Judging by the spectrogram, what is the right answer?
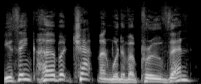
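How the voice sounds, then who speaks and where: A man doing an excitable young boy footballer. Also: fairly high pitch, brisk, no room sound, clean studio sound, voice pushed up. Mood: excited. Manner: excited and boastful.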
